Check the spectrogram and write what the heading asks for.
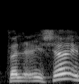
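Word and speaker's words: العِشاء: فالعشاء اللي هي الصلاة بكسر العين، والعشاء اللي هو الأكل بفتح العين.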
